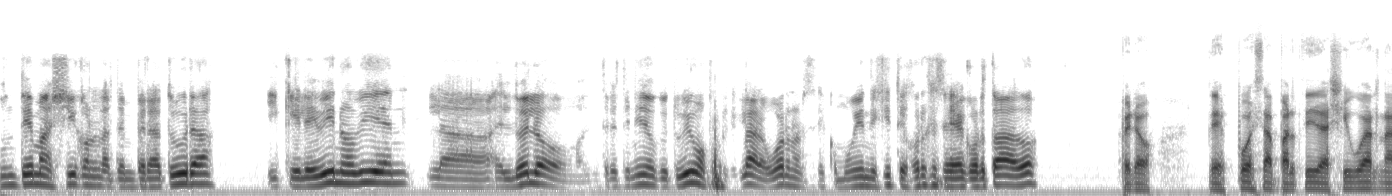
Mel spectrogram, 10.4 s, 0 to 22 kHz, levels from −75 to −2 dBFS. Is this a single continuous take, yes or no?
no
